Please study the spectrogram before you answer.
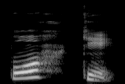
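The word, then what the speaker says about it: porquê: Porque, porque. E, not E, because it's stressed.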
